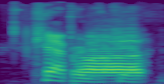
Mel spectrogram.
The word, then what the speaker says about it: Kaepernick: And if you just, let me just say this, when this, how do you say his name, Kaepernick? – Kaepernick, yep.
